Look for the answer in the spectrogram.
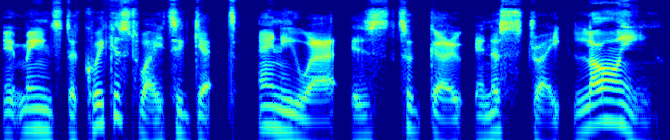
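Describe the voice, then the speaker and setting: Storybook farmer acted by a man: unhurried, plain-speaking, instructive, dry recording. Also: lowish voice, expressive, a bit bright, no echo, pitched below the performer's own voice. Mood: matter-of-fact. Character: matter-of-fact male farmer, plain and instructive. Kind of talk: children's storybook character voice.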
